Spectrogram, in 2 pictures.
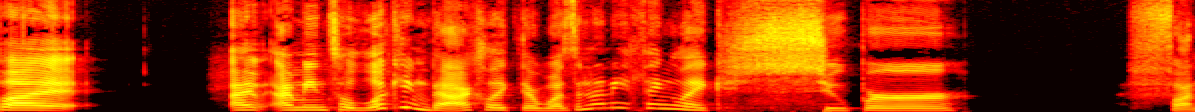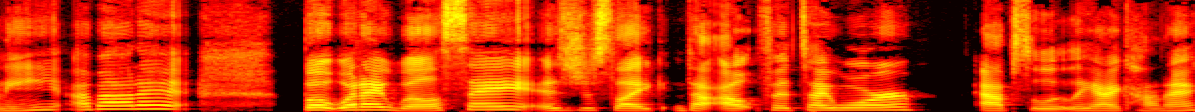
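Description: A woman with a plain, everyday voice and an American accent speaks fairly slowly at a fairly high pitch, in a very clean recording with a silent background and a dry, close sound with no echo. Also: lively intonation. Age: 20s. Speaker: librarian. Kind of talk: casual chat.

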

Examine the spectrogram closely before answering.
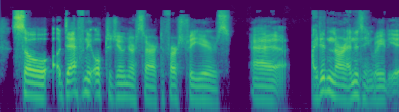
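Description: A man with an Irish accent speaks at a fairly quick pace. The sound is dry and close with no echo, over a quiet background. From Ireland. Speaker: Irish language advocate and hypnotherapist. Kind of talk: interview.

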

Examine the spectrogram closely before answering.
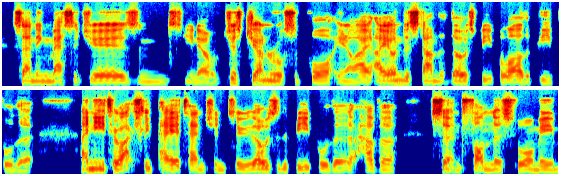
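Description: A man talks fairly quickly with a British accent, his intonation flat and monotone. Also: medium pitch for a man. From UK. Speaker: bare knuckle boxer and former pro wrestler. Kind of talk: interview.

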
